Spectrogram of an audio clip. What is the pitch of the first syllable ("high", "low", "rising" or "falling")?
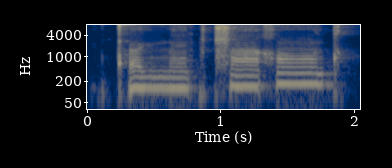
low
